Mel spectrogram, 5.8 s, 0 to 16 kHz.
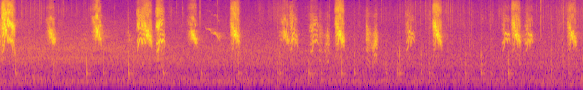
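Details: Several sparrows gathering to be fed at a Tenmangu shrine on 8 July 2022, giving dense overlapping high chirps and cheeps in quick, irregular succession.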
